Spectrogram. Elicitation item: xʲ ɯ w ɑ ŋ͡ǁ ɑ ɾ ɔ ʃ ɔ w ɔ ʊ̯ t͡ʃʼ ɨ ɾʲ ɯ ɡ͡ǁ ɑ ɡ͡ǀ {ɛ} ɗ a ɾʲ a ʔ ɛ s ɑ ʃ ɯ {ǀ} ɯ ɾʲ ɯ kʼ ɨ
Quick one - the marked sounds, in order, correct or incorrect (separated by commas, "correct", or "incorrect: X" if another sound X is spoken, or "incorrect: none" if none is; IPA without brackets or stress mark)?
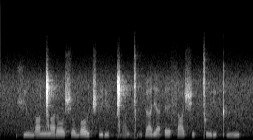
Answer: incorrect: ɨ, correct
